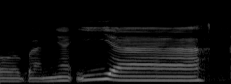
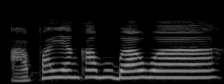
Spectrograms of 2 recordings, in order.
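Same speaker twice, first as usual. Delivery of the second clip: "Apa yang kamu bawa?" pitched high and louder; question intonation; 10 semitones higher, 7 dB louder than usual. Shown as a demonstration. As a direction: ask it as a lively demo question. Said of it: "Intonasi dalam kalimat tanya berbeda".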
